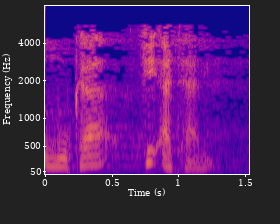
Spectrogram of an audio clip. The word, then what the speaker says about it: مكافئتان: في نطقها هناك نطقان، إما بفتح الفاء أو بكسرها، مكافأتان أو مكافئتان، وكلا النطقين صحيح، ولكن المحدثين ينطقونها بالفتح ويختارون ذلك.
